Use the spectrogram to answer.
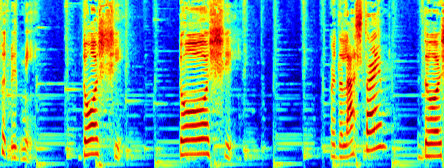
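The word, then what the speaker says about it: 도시: dayhango word number 234 this is pronounced as a two-syllable word the first syllable is second syllable is she pronounce it with me Doshi for the last time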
